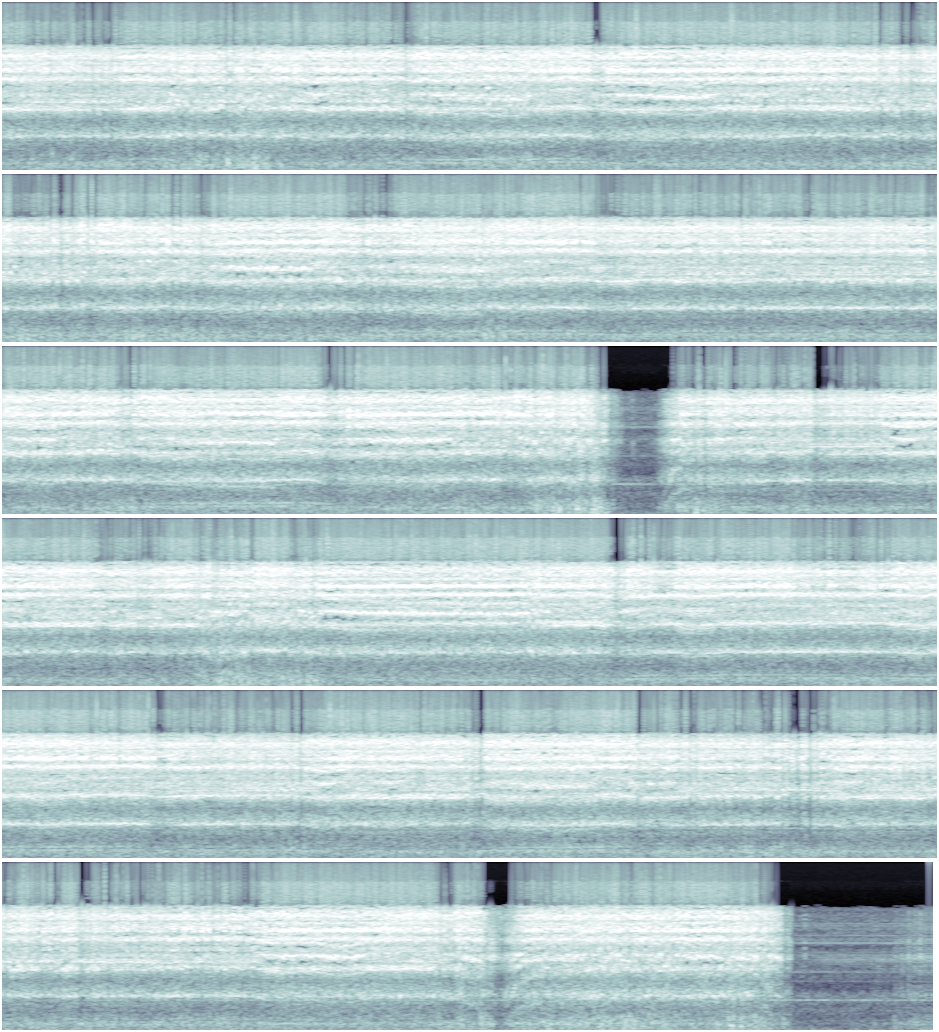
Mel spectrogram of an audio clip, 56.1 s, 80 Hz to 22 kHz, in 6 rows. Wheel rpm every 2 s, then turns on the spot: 230, 230, 220, 220, 230, 230, 210, 220, 230, 230, 220, 220, 130, 220, 230, 220, 210, 220, 230, 230, 230, 220, 230, 230, 230, 200, 190, 90.
54-56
